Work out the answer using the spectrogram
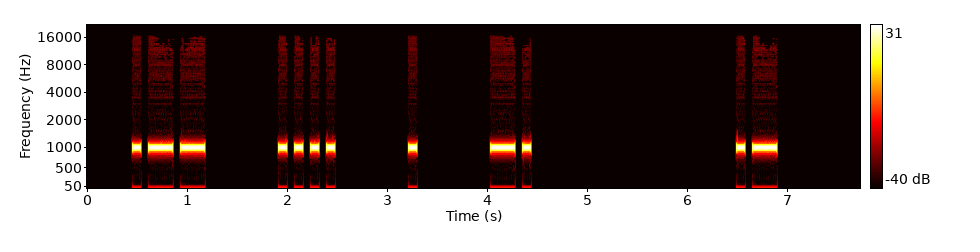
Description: Morse code, heard as a keyed tone, about 15 wpm, spaced as for 8 wpm, 1000 Hz. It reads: WHEN A
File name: qotdfiles / 8wpm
